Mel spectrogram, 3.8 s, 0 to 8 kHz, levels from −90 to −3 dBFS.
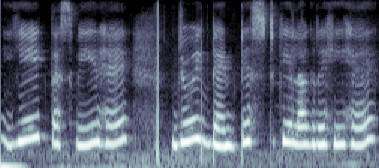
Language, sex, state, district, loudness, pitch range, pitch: Hindi, female, Uttar Pradesh, Lalitpur, -12 LUFS, 300-345 Hz, 325 Hz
